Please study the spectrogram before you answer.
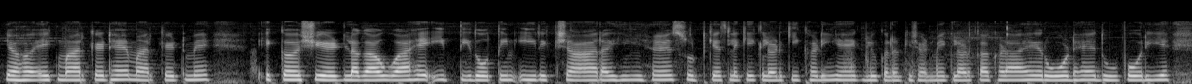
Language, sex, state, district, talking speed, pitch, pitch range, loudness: Hindi, female, Bihar, Saharsa, 200 wpm, 200 Hz, 195-210 Hz, -16 LUFS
